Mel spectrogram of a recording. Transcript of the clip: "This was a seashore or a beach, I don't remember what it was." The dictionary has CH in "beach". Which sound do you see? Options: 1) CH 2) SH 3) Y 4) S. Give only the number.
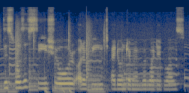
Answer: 1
